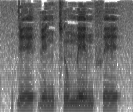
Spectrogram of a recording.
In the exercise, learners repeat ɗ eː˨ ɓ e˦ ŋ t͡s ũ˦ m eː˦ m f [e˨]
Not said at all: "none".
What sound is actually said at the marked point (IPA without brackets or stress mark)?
e˨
